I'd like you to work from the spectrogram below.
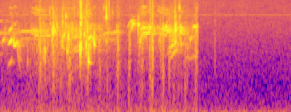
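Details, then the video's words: European robin singing, a brief burst of high, thin twittering notes and fast trills lasting about a second, then quiet outdoor background. "κοκκινολαίμης Robin"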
